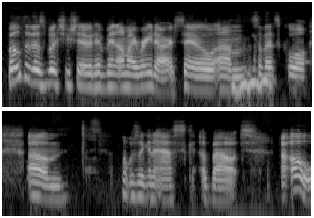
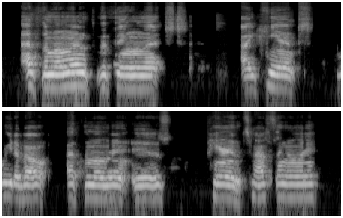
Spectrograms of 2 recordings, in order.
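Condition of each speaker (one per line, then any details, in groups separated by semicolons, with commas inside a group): No condition
Cerebral palsy; from birth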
